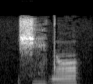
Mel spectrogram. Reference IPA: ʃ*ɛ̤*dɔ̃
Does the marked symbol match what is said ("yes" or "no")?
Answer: yes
